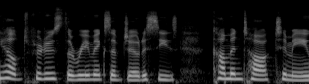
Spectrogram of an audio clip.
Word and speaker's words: Jodeci: Combs worked with newly signed artists like, and again, can't pronounce these. Did we decide it was Jodeci? Bless you. Thank you. And me. Yes, Jodeci.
